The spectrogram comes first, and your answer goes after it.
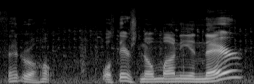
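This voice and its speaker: A man's voice: mid-range voice, huge pitch swings, fairly quick, a bit bright, slight background noise. A man playing an affable but exasperated newspaper columnist husband in an audio drama, with folksy, old-fashioned phrasing. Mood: affable, flustered.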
